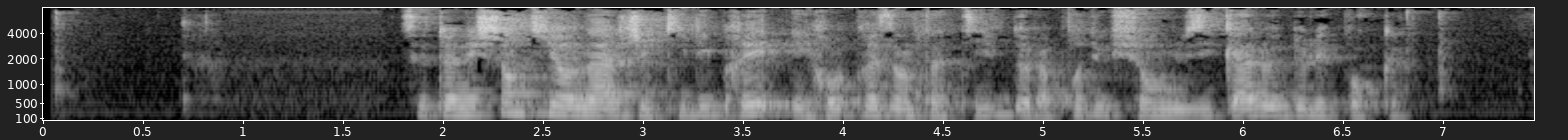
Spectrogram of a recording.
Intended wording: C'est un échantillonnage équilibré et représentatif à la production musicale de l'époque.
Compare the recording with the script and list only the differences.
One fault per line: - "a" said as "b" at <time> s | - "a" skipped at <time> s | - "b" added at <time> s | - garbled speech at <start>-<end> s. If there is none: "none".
- "à" said as "de" at 4.8 s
